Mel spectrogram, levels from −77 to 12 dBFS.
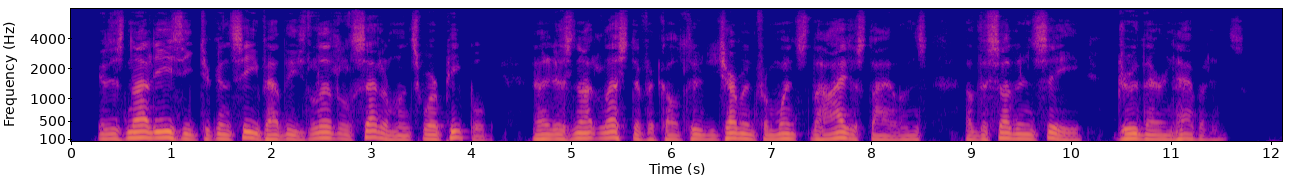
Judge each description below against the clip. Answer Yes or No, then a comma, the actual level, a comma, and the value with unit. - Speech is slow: No, average, 160 wpm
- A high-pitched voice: No, low, 100 Hz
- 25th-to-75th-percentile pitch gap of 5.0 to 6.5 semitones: No, average, 4.2 semitones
